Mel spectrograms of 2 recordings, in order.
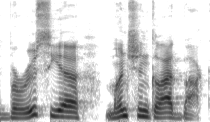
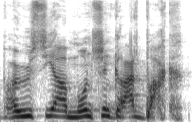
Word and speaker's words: Borussia Mönchengladbach: took me years to figure out how to pronounce this team name, but it is Borussia Mönchengladbach.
